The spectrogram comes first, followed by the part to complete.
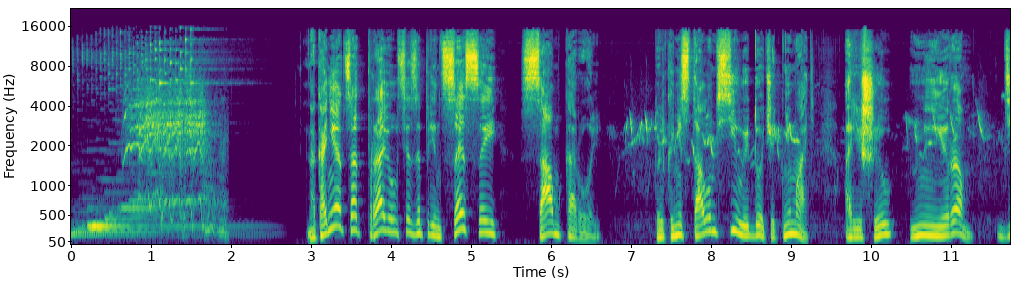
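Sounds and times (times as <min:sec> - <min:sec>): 
horse neighing: 0:00.6 - 0:02.2
speech: 0:03.0 - 0:06.7, 0:07.3 - 0:11.7.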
